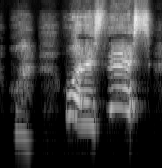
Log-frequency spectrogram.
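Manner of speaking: high, slowed, startled question; alarmed shock. Retold or imitated. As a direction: panic as his fingers start disappearing. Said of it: "He's like".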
